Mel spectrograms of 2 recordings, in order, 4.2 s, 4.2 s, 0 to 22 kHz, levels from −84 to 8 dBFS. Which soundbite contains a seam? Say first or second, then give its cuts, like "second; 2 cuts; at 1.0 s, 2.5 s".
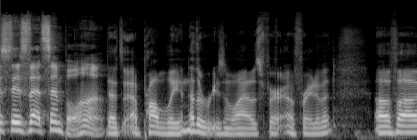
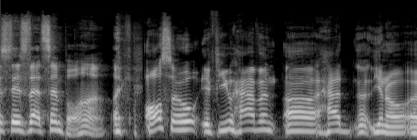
first; 1 cut; at 1.1 s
